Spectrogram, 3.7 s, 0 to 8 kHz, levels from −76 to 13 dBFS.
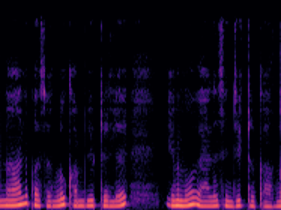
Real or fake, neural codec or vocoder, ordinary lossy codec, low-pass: fake; autoencoder, 48 kHz, 32 numbers a frame, DAC-VAE, trained on Japanese speech; none; 7.2 kHz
